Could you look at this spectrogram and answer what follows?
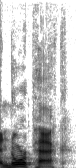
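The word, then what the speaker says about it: NORPAC: worst part what is nor pact or yeah nor pact that's how you say it Norfolk is a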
